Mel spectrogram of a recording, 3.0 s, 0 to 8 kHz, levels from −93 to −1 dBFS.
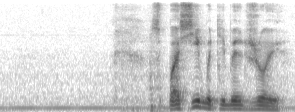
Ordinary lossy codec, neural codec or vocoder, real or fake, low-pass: none; none; real; 7.2 kHz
